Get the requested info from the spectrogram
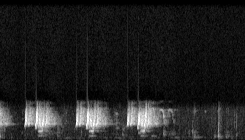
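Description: A common quail gives three loud, liquid three-part calls, about one a second, followed by softer, scattered clicks and chips.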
